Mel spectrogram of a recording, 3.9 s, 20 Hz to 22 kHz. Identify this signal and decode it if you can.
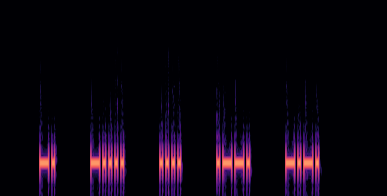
Morse code, heard as a keyed tone, about 40 wpm, spaced as for 19 wpm, 700 Hz. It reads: N6HPC
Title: USA Call Signs - 5 Characters - 4x Character Spacing - 40wpm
